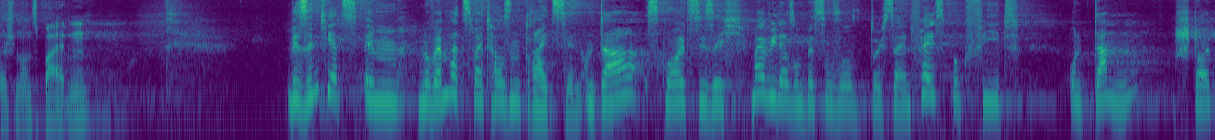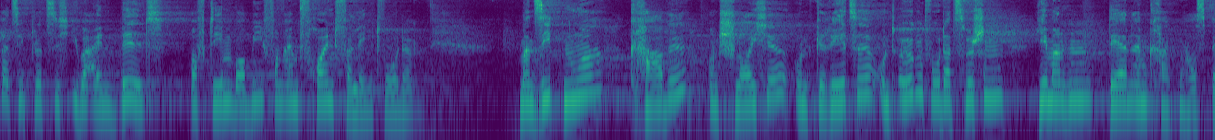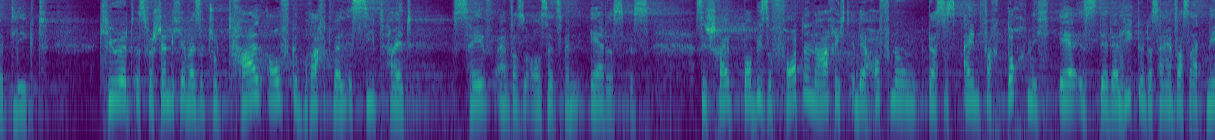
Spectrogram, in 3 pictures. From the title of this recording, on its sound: LIVE in Hamburg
